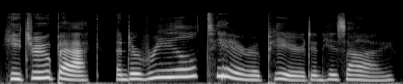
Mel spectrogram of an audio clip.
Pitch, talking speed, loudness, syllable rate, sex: 250 Hz, 165 wpm, -16 LUFS, 3.5 syllables/s, female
